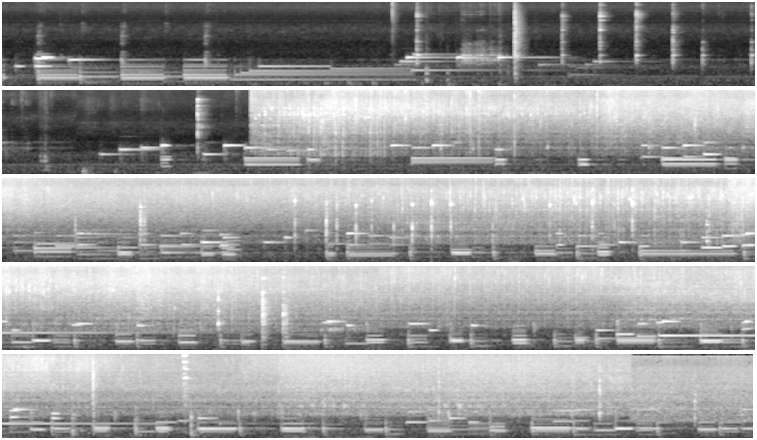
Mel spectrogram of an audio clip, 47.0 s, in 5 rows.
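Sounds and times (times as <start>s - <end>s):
light background music: 10.6s - 15.8s, 16.6s - 47.0s
garlic sizzling in hot oil: 12.5s - 47.0s.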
